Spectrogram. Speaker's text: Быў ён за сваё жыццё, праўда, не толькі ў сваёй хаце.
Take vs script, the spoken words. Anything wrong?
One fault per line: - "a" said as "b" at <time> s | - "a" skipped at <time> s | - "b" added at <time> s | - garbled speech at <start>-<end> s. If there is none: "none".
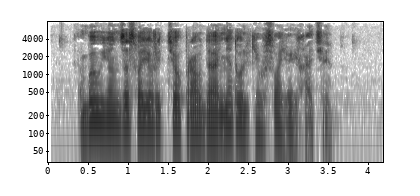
none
